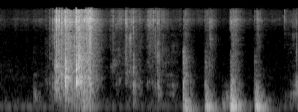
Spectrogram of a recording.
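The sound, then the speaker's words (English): A deck of cards being shuffled: a dense riffling burst followed by several sharp taps and thumps as the cards are squared and handled, with no talking. “So, as I was shuffling the cards, this that I have over there, my pendulum, scooted over.”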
